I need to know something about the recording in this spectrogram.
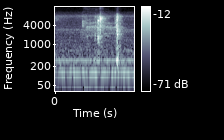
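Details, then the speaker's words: Quasar VR-1000 VCR, whose fast forward previously stopped after seconds, after replacing the stretched take-up reel belt and servicing motor bearings and pulleys: steady low motor hum, light clicks as reels spin up, no grinding; normal fast forward. "so as you can see we do have nice movement right there listen to that no grinding sounds"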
